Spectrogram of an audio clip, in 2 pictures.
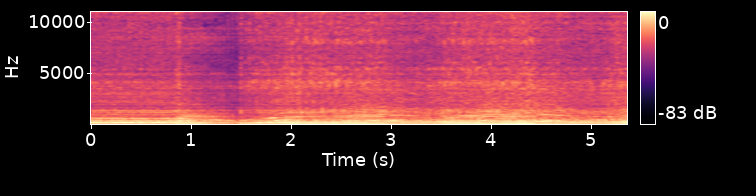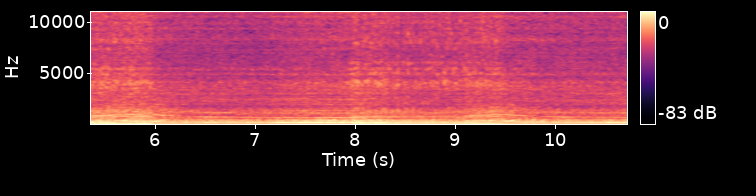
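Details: Makita four-stroke leaf blower that would not start, repaired after a carburetor part was lost. Steady buzzing with revs drifting gently but holding; a bit cold-natured, but runs well once at normal temperature.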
